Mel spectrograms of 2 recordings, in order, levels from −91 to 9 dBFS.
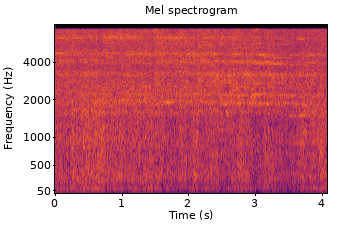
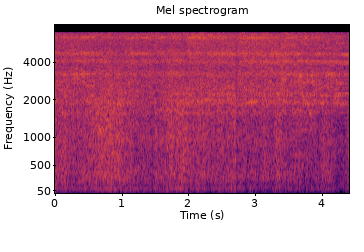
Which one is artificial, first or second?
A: second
